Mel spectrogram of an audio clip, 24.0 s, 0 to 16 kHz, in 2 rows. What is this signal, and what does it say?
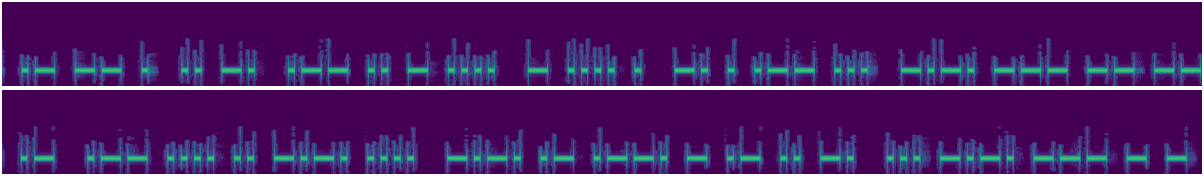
Morse code, heard as a keyed tone, about 18 wpm, 700 Hz. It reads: AME IN WITH THE NEWS COMMA WHICH CAPTAIN SCOTT
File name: TEXT PASSAGE 18 wpm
